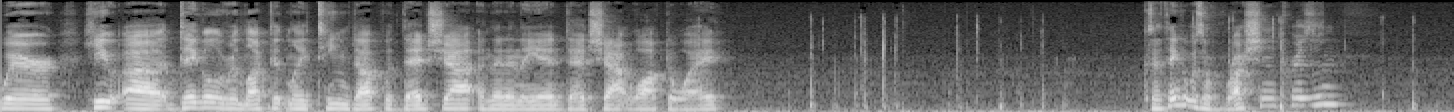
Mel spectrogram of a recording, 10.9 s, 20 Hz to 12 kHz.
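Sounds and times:
speech: 0.0 - 5.5, 8.6 - 10.2
typing on a computer keyboard: 6.1 - 8.0.

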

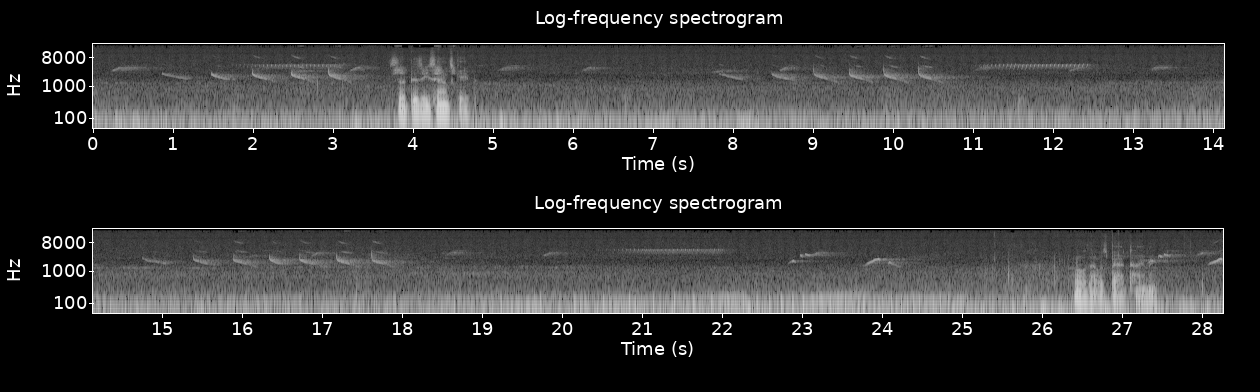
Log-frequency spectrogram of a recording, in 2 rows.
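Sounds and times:
northern cardinal, pine warbler and eastern towhee songs: 0.2 - 28.2
speech: 3.8 - 4.9, 26.8 - 27.6
low rumble: 18.2 - 28.2.

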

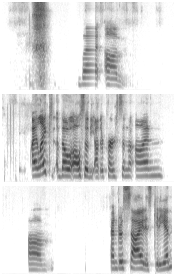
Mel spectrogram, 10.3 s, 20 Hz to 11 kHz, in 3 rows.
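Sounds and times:
person sneezing: 0.5 - 1.0
speech: 1.5 - 2.6, 4.0 - 6.7, 7.4 - 8.0, 9.0 - 10.2.

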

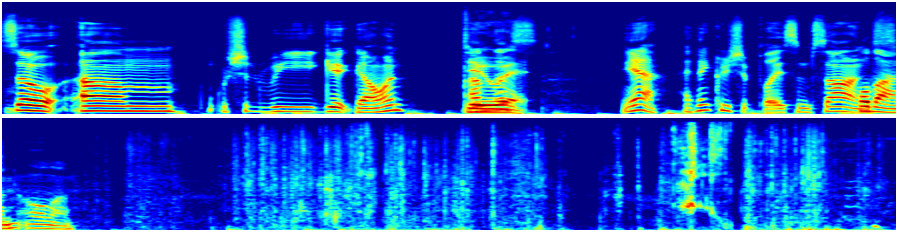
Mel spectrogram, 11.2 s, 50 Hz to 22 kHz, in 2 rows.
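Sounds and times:
speech: 0.0 - 6.5
person chewing crisp snack: 7.6 - 11.1.

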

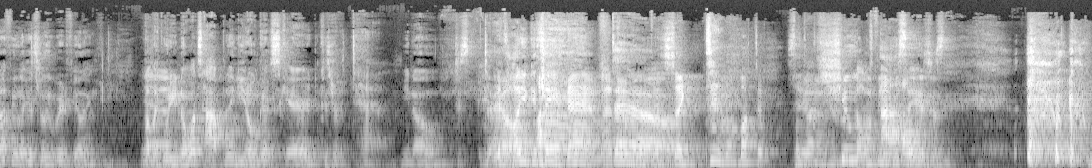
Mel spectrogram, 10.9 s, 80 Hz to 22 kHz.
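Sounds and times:
speech: 0.1 - 9.6
loud cough into microphone: 10.2 - 10.9.

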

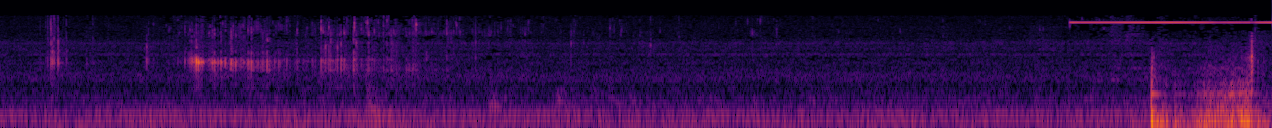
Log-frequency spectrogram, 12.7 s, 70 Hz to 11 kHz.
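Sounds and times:
liquid pouring into a cup: 1.4 - 7.9
thin high-pitched electronic beep: 10.7 - 12.7.

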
